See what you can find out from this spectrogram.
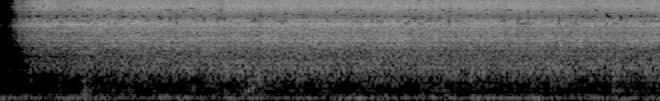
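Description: A pot boiling over onto a hot stove gives a steady, unbroken hiss and sizzle, with a faint low bubbling underneath that holds level for the whole stretch.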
